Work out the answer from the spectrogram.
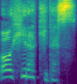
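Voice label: finish, Japanese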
